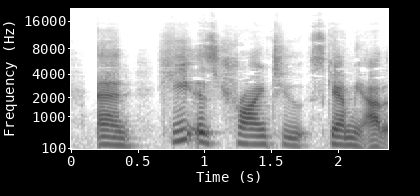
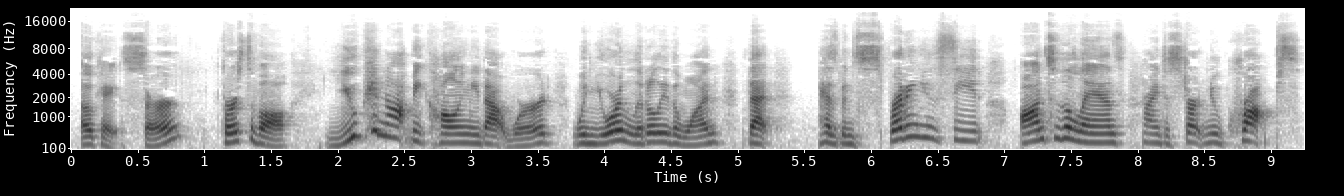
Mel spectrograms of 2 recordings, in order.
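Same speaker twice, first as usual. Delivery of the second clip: loud, higher-pitched retort; acted-out outraged scolding; indignant telling-off; 4 semitones higher, 8 dB louder than usual. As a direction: put him in his place, loudly.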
